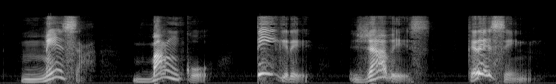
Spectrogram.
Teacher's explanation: Las palabras siguientes también son graves, es decir, se acentúan en la penúltima sílaba, pero el acento no se escribe, solo se pronuncia, es tilde prosódica.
